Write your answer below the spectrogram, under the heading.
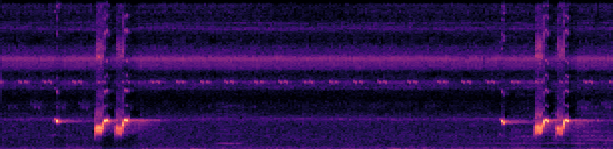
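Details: Sooty-headed bulbul singing actively, used to call wild bulbuls into song: a short, high, clear note followed by two quick slurred whistles, the phrase given twice about four seconds apart over a quiet low rumble.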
